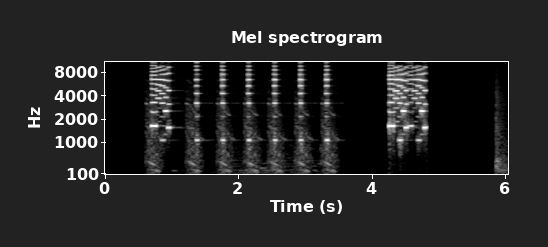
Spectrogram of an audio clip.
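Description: Electronic beeping sound effect with bright, many-toned beeps: a short burst, then six quick beeps about two and a half a second, then a longer burst about four seconds in, with dead silence between them.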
